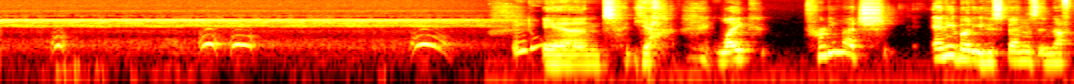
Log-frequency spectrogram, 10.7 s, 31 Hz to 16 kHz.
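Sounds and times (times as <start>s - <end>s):
California spotted owl hooting: 0.0s - 5.2s
high-pitched insect drone in a night forest: 0.0s - 5.5s
speech: 5.4s - 10.7s.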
